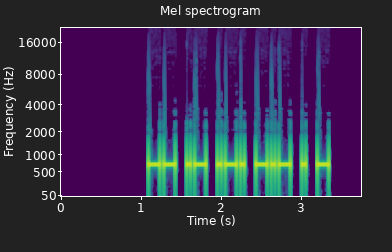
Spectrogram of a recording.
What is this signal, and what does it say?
Morse code, heard as a keyed tone, about 25 wpm, 700 Hz. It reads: MARKET
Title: Top 501-750 Words 25wpm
